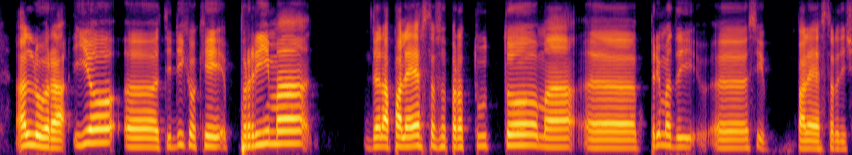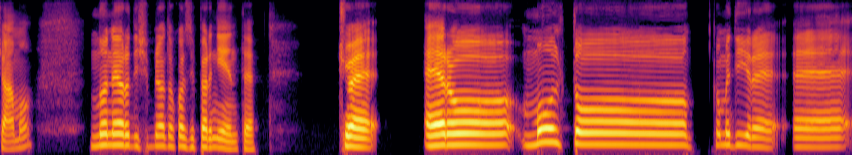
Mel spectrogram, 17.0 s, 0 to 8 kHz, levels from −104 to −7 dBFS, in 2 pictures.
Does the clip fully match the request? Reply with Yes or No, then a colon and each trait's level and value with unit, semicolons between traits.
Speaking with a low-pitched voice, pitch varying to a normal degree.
No: high, 190 Hz; average, 3.7 semitones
